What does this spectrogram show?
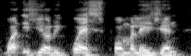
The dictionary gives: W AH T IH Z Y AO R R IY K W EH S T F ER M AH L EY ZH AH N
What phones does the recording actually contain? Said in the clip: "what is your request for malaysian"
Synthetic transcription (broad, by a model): W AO T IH S Y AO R R IY K W EH S T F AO M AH L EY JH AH N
